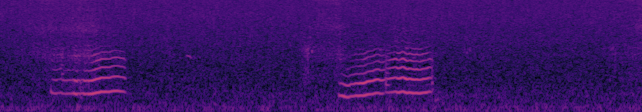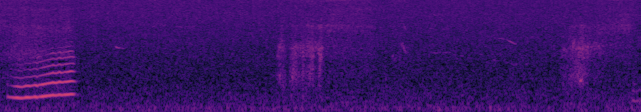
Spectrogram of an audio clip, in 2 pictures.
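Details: Merrah, a male Egyptian Mau cat, snoring while asleep: three whistled, slightly rising nasal snores, each under a second long and about three seconds apart, followed by softer breathy exhalations in a quiet indoor room.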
